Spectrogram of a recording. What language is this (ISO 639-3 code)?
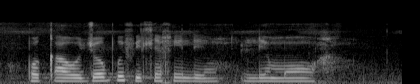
tsn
